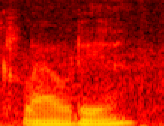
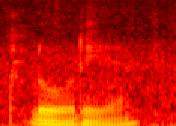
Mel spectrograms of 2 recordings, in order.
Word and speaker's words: Claudia: And the Met Office insists that it's pronounced Claudia and not Claudia because it's the name given to her by their colleagues in the Spanish Met Office.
